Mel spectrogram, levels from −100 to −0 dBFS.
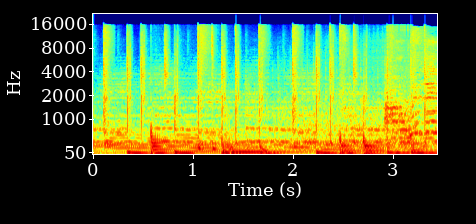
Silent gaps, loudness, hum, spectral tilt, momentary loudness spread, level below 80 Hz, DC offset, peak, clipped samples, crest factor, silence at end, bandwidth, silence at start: none; -12 LUFS; none; -5 dB/octave; 4 LU; -14 dBFS; 0.8%; 0 dBFS; under 0.1%; 10 dB; 0 s; 16.5 kHz; 0 s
